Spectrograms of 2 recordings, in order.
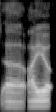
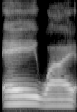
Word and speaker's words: Ayo: Well, yeah, you have Rhodes, Aoi, Aoi, Black Oye, Panther. Oye? Oh, I can't pronounce her name. They. It's AYO.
